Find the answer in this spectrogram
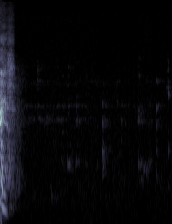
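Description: A man's voice cutting off just after the start, then near silence with a few faint ticks.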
